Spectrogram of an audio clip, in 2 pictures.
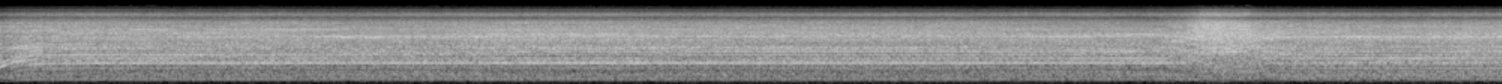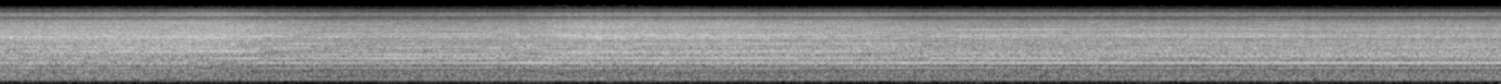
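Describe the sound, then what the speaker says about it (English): A borrowed household blow dryer runs steadily at close range, aimed at rubber to heat it loose during winter farm prep; a loud, continuous whooshing whine with a stable pitch and faint shifts in tone as it is moved. "I had to resort to getting my mom's blow dryer"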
